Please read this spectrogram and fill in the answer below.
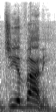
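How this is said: It is said in a put-on character voice.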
